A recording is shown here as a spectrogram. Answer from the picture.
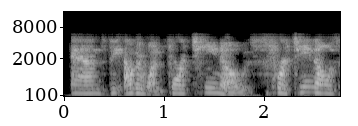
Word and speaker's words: Fortinos: the other one fortino Fortinos is probably rhymes with dominoes and they sound the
